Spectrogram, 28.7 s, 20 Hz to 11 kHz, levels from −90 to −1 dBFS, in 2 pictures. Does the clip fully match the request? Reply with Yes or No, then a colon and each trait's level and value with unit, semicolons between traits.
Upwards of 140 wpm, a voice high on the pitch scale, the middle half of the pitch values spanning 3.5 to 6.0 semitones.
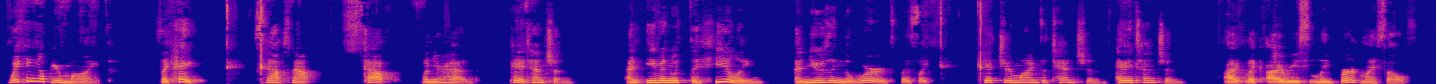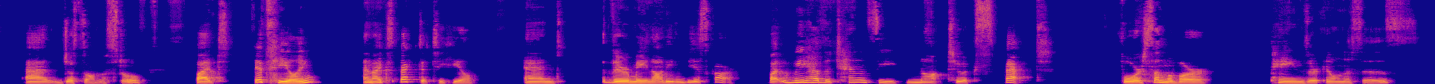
Yes: average, 160 wpm; high, 200 Hz; average, 5.1 semitones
